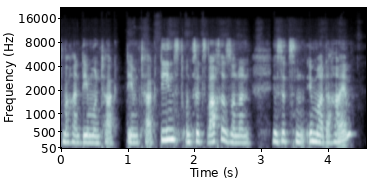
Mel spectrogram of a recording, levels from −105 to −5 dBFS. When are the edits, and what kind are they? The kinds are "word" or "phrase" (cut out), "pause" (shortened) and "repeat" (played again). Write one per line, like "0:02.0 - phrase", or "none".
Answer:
0:00.9 - word
0:02.2 - phrase
0:03.1 - pause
